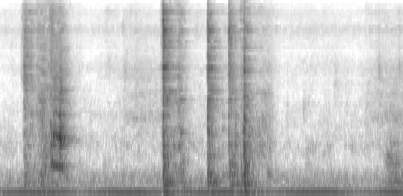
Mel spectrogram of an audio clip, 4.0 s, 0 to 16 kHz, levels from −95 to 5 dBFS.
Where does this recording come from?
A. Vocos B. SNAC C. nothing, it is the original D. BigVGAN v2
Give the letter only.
A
